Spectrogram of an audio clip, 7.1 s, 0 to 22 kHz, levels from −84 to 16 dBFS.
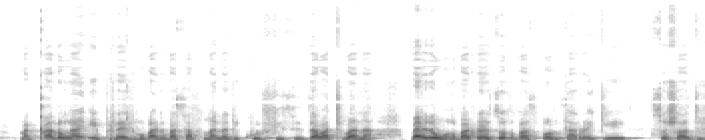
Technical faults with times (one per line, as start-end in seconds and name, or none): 0.00-7.06 imaging from linear upsampling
